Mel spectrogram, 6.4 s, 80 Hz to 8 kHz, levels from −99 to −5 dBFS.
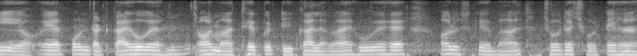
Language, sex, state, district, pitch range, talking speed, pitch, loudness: Hindi, male, Haryana, Rohtak, 135-150 Hz, 150 wpm, 145 Hz, -17 LUFS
